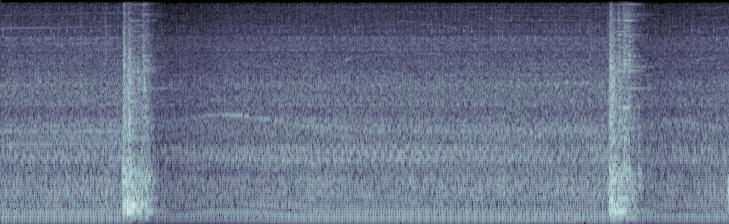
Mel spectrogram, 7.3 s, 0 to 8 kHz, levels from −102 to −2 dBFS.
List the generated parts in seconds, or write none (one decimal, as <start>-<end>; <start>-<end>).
5.0-5.9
